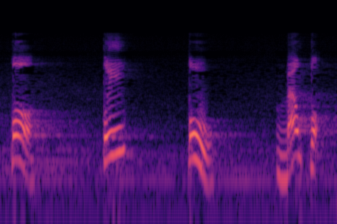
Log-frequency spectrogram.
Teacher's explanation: To diucapkan dengan menyentuhkan ujung lidah dengan gusi-gusi dua gigi seri bagian atas. Sifat yang dimiliki oleh huruf to yang mesti nampak ketika kita ucapkan adalah sifat al-isti'la dan sifat al-itbaq. · Sehingga dengan dua sifat ini, maka ketika to diucapkan, suara kita terdengar menebal.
